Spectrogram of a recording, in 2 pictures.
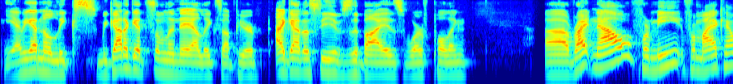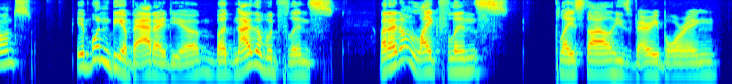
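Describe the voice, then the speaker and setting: A man's voice: mid-range voice, lively intonation, normal speed, a bit bright. Casual, profane man livestreaming a game. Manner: profane, complaining. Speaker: live streamer playing a video game. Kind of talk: casual rambling gaming chat with viewers.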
